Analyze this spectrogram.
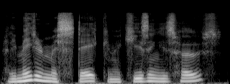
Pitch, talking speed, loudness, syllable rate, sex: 150 Hz, 235 wpm, -17 LUFS, 6.0 syllables/s, male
